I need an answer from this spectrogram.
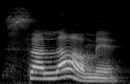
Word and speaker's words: salami: Now the incorrect pronunciation here is the correct pronunciation is salami.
